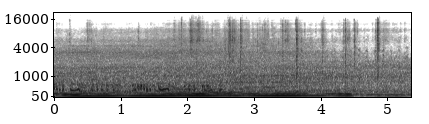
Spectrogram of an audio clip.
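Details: Feral pigeons feeding and fighting at a balcony bird table, recorded on an action camera; low wavering coos run through the first seconds over a steady low hum and background noise, with brief clicks and scuffles.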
